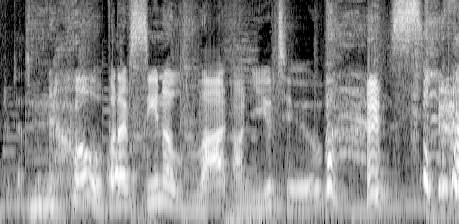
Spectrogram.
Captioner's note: laughs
